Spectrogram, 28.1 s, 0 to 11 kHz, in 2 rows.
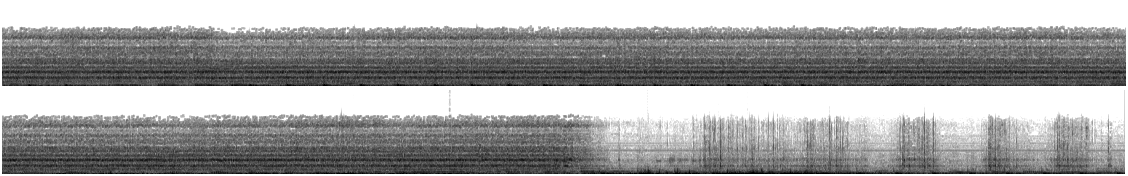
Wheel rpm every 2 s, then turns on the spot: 160, 160, 160, 160, 160, 160, 160, 160, 160, 160, 110, 10, 20, 20.
22-28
